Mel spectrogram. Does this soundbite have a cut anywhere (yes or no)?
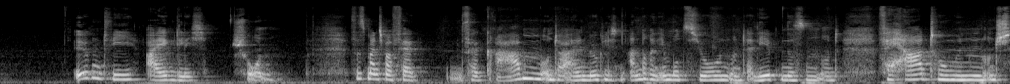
no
